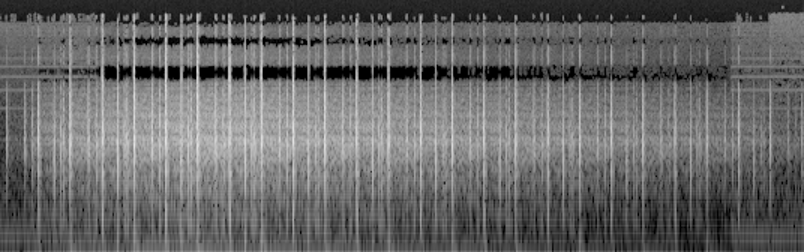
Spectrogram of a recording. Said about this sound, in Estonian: Kapates hobusel.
